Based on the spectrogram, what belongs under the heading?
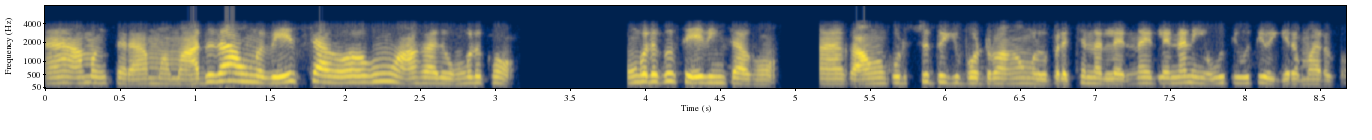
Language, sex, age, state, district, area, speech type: Tamil, female, 30-45, Tamil Nadu, Cuddalore, rural, conversation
